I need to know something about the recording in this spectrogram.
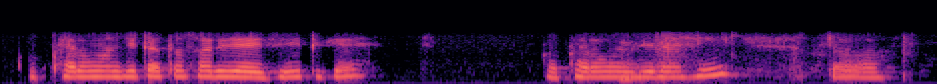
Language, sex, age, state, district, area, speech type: Odia, female, 60+, Odisha, Jharsuguda, rural, conversation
